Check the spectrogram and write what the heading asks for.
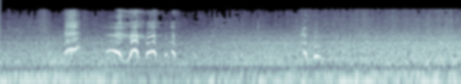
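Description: A woman's short whimpering gasps, a cluster of them about a second in and one more near four seconds, over the steady low rumble of a car cabin on the move.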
